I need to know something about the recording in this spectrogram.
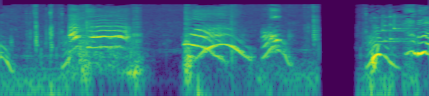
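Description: Cartoon children's voices making wordless, high-pitched 'mmm' and 'ooh' sounds, several short ones whose pitch rises and falls, with a brief moment of total silence about three seconds in.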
